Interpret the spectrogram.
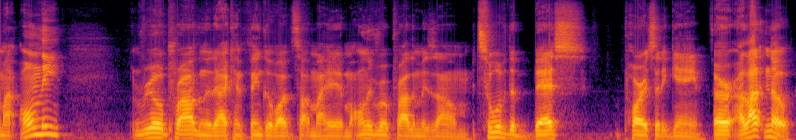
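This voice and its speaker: A man's voice: sits low, a little mellow. A young man casually reviewing a game he played, talking loosely with slang, laughter and half-finished restarts. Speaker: gaming YouTuber.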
